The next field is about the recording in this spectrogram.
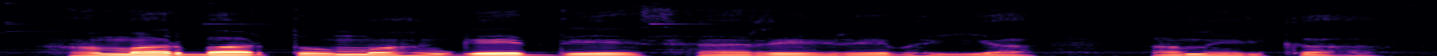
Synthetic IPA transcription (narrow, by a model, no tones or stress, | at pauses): həmaːɾbaːɾt̪õmɐɦɡed̪eːshɛɾeɾebʱəja | ɐmeːɾɪkaɦ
